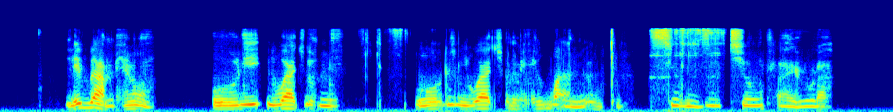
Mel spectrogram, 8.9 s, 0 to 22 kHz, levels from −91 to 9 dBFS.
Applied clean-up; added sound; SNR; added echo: neural diffusion model UNIVERSE++.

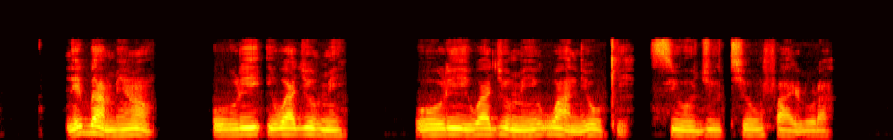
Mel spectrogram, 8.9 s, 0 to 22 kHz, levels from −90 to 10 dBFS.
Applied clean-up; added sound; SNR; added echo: none; none; none; none.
